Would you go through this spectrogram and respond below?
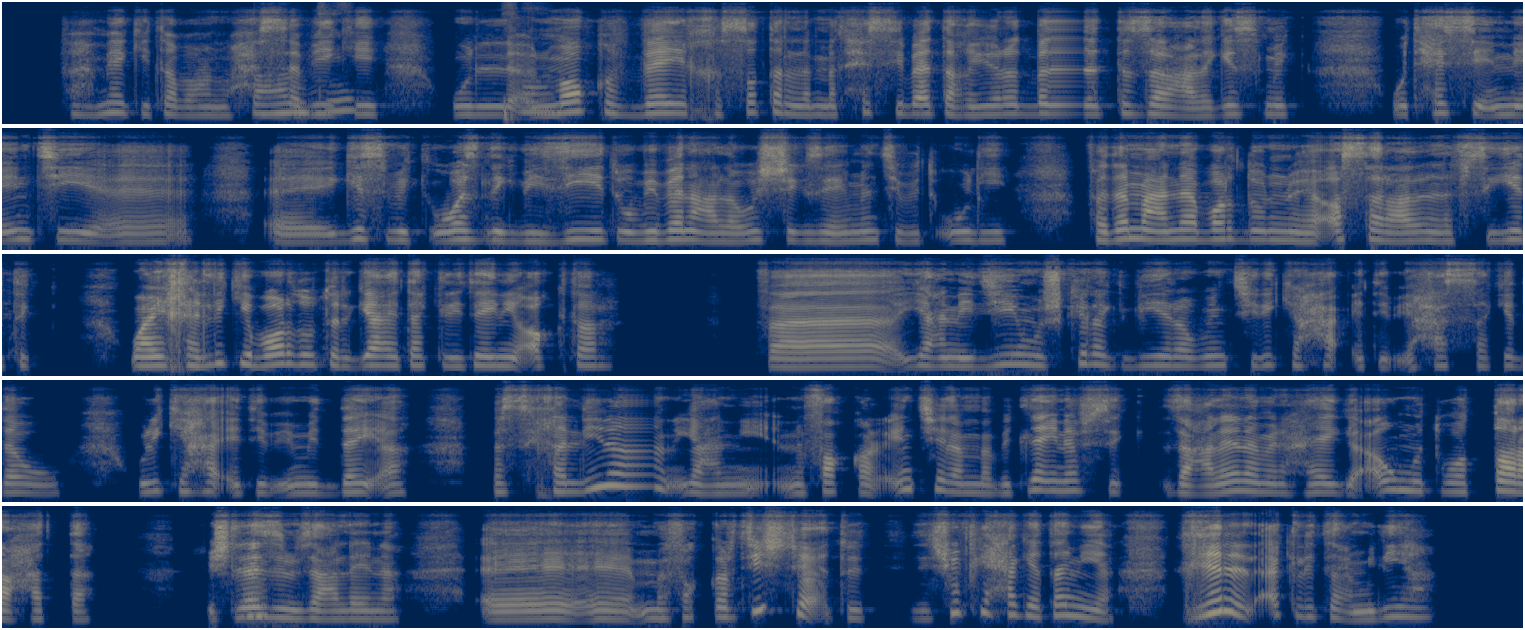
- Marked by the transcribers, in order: other background noise
- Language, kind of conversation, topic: Arabic, advice, إزاي بتتعامل مع الأكل العاطفي لما بتكون متوتر أو زعلان؟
